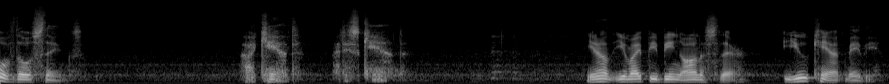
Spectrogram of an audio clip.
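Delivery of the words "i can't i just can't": breathy whisper, almost no voice; soft voiceless despair; whispered helplessness. Pretend. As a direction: whisper it like someone who gives up. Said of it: "imagined listener refusing".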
